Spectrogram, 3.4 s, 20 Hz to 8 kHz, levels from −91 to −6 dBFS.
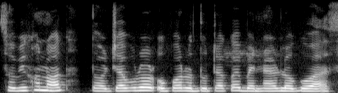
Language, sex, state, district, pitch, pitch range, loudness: Assamese, female, Assam, Kamrup Metropolitan, 230 Hz, 220-250 Hz, -14 LUFS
